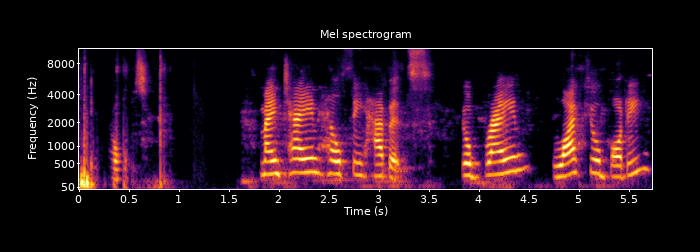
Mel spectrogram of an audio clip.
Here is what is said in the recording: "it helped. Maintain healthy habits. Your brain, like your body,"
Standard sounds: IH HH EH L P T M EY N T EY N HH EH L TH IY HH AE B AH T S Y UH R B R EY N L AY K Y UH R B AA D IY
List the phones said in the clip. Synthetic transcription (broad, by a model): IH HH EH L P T M EY N T EY N HH EH L TH IY HH AE B AH T S Y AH R B R EY N L AY K Y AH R B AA D IY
